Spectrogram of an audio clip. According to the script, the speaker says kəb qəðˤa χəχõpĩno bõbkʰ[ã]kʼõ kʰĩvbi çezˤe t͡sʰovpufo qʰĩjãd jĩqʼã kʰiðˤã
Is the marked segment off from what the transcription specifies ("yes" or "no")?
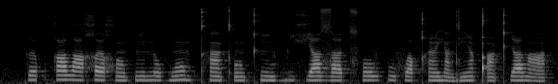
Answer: no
